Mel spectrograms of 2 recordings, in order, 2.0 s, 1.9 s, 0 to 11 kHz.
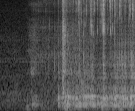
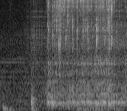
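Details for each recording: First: Off-grid tiny house cold-water plumbing with newly wired 7 A water pump: after a quiet start the tap bursts into irregular spitting and gurgling with no pressure; air purging from the water lines. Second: Off-grid tiny house cold-water plumbing, first pressurized run with a 7 A water pump on a 10 A fuse and rainwater in the tank: a strong, steady faucet flow splashes into the sink with good pressure, though it doesn't pour normally yet.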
